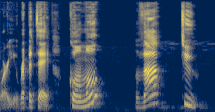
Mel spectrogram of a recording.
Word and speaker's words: Comment vas-tu: Comment vas-tu? Notice I'm not pronouncing the T on the end of comment. I'm not pronouncing the S on the end of va.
